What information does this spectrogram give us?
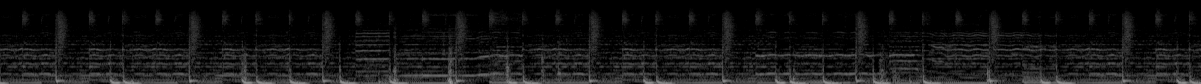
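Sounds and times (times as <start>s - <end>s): electronic kick drum and bass: 0.0s - 0.4s, 1.1s - 1.7s, 2.4s - 7.1s, 7.7s - 11.0s, 11.8s - 12.0s.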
